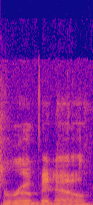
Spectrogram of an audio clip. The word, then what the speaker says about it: Rubidoux: I believe it's pronounced Rubidoux. It is pronounced Rubidoux. Okay. Because when I think of I think of EAUX, like a lot of people in Louisiana pronounce it.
